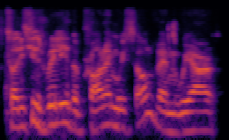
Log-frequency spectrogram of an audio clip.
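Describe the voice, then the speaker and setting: A man's voice: a little high, fast, poor audio. A man in his thirties, a company founder, explaining his business in an interview with frequent fillers and repeats. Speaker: startup founder and guest.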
